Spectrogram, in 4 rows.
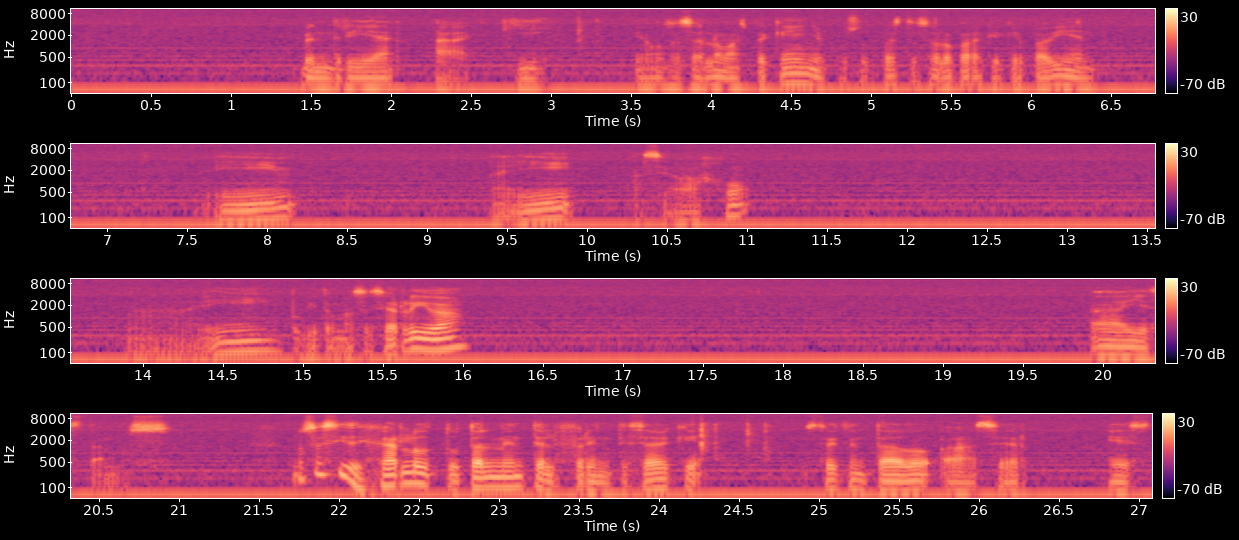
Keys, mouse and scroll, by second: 0.3-2.7 drag, 3.1 s, 4.8 click, 5.1-6.6 middle drag, 7.0-9.3 drag, 9.7-12.2 drag, 12.9-14.6 drag, 15.1-17.7 drag, 17.7 middle click, 19.4-20.8 drag, 21.1-22.1 middle drag, 24.2 r, 24.5 z, 26.8 click.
